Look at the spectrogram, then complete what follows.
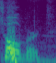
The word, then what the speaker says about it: Hobart: And by the way, is it pronounced Hobart or Hobart? It's Hobart.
